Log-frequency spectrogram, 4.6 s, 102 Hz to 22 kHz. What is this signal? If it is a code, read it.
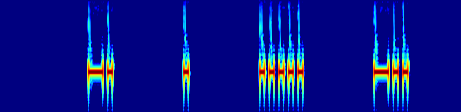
Morse code, heard as a keyed tone, about 25 wpm, spaced as for 10 wpm, 700 Hz. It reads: NE5D
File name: Lesson 16g - Letter c - Call Signs 25wpm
